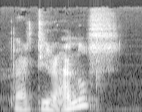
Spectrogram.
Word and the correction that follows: Darth Tyrannus: Era Darth Tyrannus.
